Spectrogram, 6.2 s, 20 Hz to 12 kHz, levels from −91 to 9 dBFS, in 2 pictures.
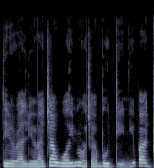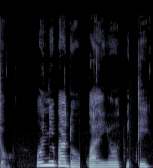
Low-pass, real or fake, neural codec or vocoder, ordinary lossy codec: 10.8 kHz; real; none; none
